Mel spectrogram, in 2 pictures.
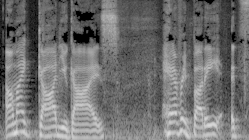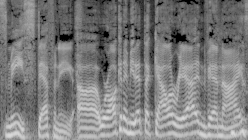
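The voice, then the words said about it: Put-on Valley Girl accent. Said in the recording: “It's an accent thing. Do a Valley Girl accent.”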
